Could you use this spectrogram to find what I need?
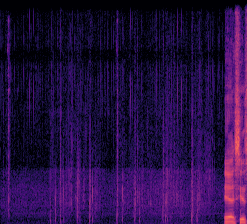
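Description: Footsteps crunch on loose wood chips.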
